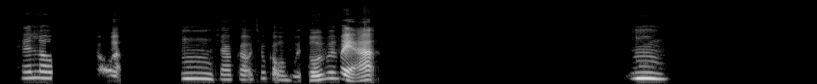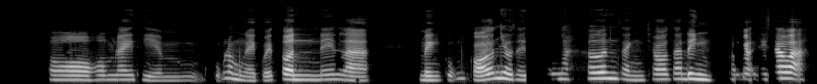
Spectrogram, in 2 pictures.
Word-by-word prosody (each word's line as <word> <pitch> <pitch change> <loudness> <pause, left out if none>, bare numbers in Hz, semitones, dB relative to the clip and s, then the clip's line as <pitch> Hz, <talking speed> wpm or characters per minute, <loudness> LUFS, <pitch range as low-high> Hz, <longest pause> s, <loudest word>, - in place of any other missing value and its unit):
Hello 290 +1 -2 0.4
cậu - - -9
ạ. - - -3 0.6
Ừm, 265 -1 -3
chào 225 -1 -8
cậu, 220 -1 -8
chúc 280 +4 -17
cậu - - -7
một 205 - -10
buổi 185 -1 -13
tối 195 +3 +1
vui 280 +1 -5
vẻ - - +6
ạ. - - +4 2.5
Ừm. 275 -2 +4 2.0
Ồ, 210 -2 0
hôm 215 +2 -7
nay 220 0 -2
thì 195 -4 -8 0.5
cũng - - -17
là 285 - -2
một 235 -4 -1
ngày 180 -1 -4
cuối 185 +2 -5
tuần 215 0 +4
nên 225 +2 -4
là 190 -4 +1 0.5
mình 195 -1 0
cũng 275 +7 -11
có 210 -2 +5
nhiều 275 -2 +4
thời 215 -2 -5 0.3
nha 250 -1 -6
hơn 275 0 +4
dành 215 -5 -5
cho 235 +3 0
gia 255 +2 -2
đình. 245 -3 +4 0.2
Còn 230 -3 -15
bạn 245 -2 0
thì 240 - -14
sao 280 0 +8
ạ? 275 -3 +8
230 Hz, 160 wpm, -19 LUFS, 210-270 Hz, 2.5 s, sao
